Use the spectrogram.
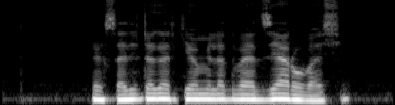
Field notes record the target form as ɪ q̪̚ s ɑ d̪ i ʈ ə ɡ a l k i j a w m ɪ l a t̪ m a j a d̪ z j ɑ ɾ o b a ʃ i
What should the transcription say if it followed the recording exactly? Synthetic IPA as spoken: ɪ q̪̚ s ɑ d̪ i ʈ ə ɡ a ɾ k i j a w m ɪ l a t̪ b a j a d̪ z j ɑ ɾ o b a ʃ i

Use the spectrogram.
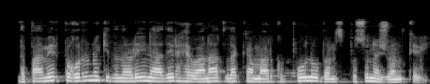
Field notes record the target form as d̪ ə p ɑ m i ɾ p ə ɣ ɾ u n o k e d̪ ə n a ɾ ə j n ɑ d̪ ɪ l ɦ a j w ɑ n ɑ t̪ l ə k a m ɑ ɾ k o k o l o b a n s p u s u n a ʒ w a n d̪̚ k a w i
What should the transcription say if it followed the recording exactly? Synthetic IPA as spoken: d̪ ə p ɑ m i ɾ p ə ɣ ɾ u n o k e d̪ ə n a ɽ ə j n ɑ d̪ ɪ ɾ ɦ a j w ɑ n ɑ t̪ l ə k a m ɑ ɾ k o p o l o b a n s p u s u n a ʒ w a n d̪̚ k a w i

